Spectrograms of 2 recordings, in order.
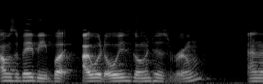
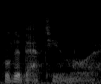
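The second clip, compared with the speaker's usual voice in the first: put-on sultry, hushed, breathy sexy whisper; 4 semitones lower, 17 dB quieter than usual. Speaker retells a man reporting deaths, imitating his sexy voice. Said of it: "can you say that in a normal voice?".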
